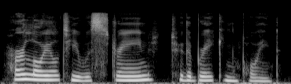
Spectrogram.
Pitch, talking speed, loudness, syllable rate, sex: 190 Hz, 165 wpm, -16 LUFS, 4.0 syllables/s, female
